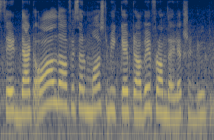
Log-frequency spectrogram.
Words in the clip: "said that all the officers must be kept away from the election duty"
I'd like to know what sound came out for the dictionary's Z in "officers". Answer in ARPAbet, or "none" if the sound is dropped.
none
